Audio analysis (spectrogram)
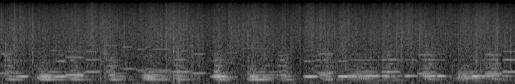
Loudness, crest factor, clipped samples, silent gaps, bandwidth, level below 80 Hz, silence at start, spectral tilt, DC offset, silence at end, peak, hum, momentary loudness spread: -29 LUFS; 18 dB; under 0.1%; none; over 20 kHz; -58 dBFS; 0 s; -2 dB/octave; under 0.1%; 0 s; -12 dBFS; none; 2 LU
